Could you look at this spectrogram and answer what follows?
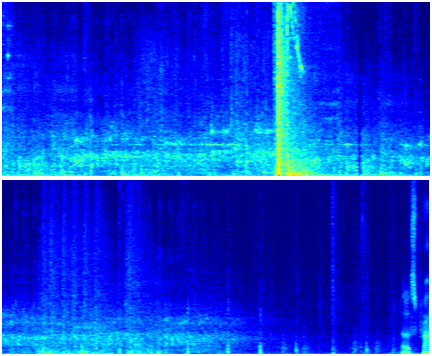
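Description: A single sharp, loud gunshot of incendiary ammo in the video game Metro Exodus stands out amid a busy, rumbling game soundscape with footsteps-like movement and ongoing noise.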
